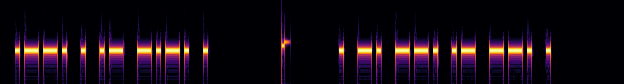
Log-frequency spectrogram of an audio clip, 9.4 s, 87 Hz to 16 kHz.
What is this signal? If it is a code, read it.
Morse code, heard as a keyed tone, about 17 wpm, 700 Hz. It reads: PEACE ENGAGE
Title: Sentences from Top 1500 Words - New Word Drill - 17wpm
